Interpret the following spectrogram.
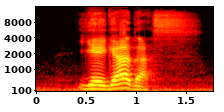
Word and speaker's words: Llegadas: Llegadas. Llegadas means arrivals. Llegadas. And as you can see here, we have the double L, so we're going to be pronouncing it as y and not L, like llegadas.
